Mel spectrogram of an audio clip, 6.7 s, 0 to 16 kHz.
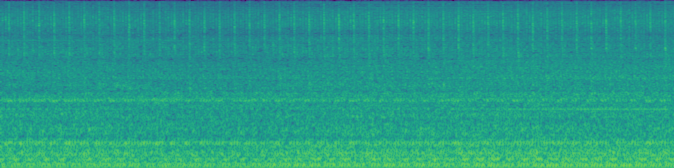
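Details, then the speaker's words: Volvo C30, towed in with loss of power and an unstable idle: shaky uneven idle with irregular ticking and stumbles, engine visibly trembling; multiple misfire codes stored. "dale marcha a parte de la inestabilidad en la tembladera del motor se alcanzan a percibir sonidos extraños"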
